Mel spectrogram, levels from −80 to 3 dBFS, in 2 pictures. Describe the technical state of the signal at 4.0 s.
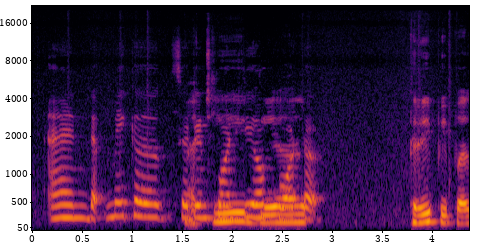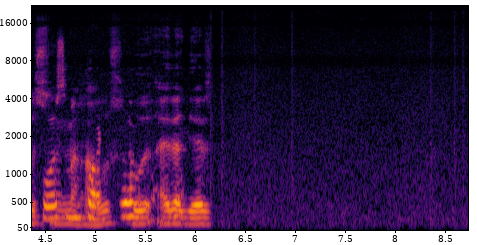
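At 4.0 s the speech signal is intact, with no fault present at that moment.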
